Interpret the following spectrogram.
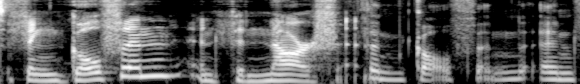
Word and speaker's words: Fingolfin: the emphasis right because the emphasis goes on the second to last syllables so it's engulfing not single thing it's fingolfin and phenartha then golfin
